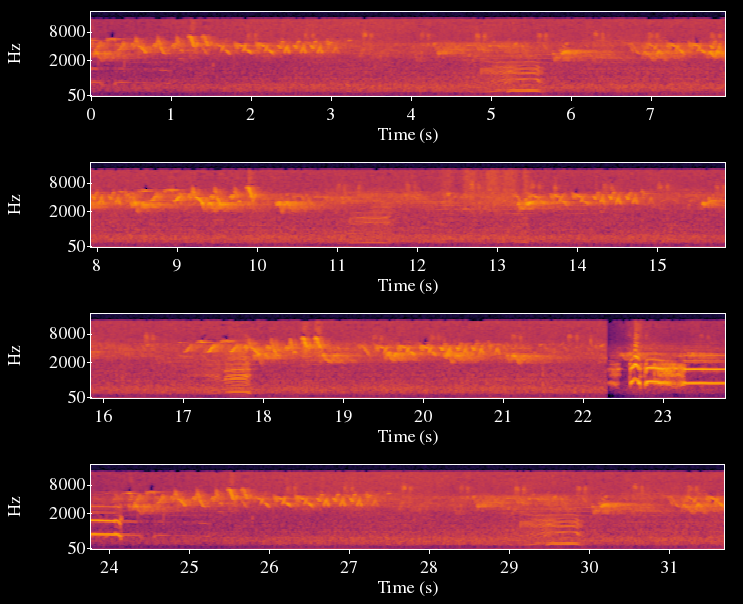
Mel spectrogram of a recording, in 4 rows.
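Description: Farmyard ambience: small birds chirping throughout, cattle mooing four times, and a rooster crowing loudly about 23 seconds in. The same stretch of recording repeats from the crow onward.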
